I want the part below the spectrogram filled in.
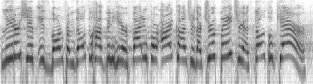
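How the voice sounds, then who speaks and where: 30s woman, from venezuela, raised in canada, high voice, fired-up rally speech, little bit of hiss. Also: unhurried. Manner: rousing, rhetorical, builds to shouts on slogans. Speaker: rally speaker, wife of a party leader.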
